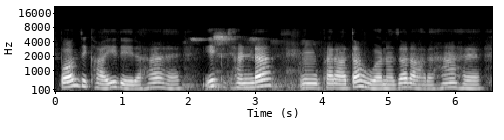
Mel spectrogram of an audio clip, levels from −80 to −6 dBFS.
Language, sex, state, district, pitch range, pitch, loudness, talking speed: Hindi, female, Jharkhand, Ranchi, 180-220 Hz, 200 Hz, -18 LUFS, 130 wpm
